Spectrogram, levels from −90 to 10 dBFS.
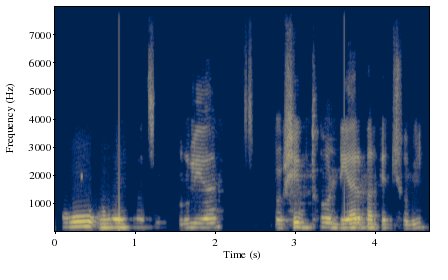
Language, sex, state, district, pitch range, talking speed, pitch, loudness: Bengali, male, West Bengal, Purulia, 140-160 Hz, 90 wpm, 145 Hz, -16 LUFS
